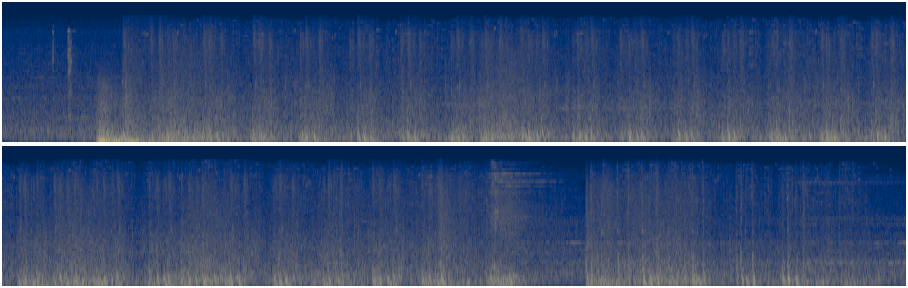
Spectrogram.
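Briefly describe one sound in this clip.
Horse hooves gallop steadily over grass and rock.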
